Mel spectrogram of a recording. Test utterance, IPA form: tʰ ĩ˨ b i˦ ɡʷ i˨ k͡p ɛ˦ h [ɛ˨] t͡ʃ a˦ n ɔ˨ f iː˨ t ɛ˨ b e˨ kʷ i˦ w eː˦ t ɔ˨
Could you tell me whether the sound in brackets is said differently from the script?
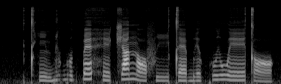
yes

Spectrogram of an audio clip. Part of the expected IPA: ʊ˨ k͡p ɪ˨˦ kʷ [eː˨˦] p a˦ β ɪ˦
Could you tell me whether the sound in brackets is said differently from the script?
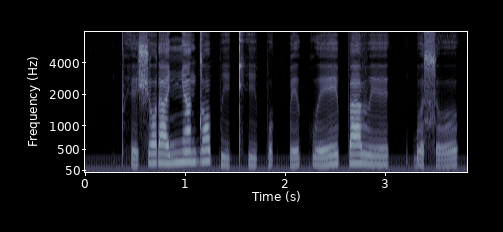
no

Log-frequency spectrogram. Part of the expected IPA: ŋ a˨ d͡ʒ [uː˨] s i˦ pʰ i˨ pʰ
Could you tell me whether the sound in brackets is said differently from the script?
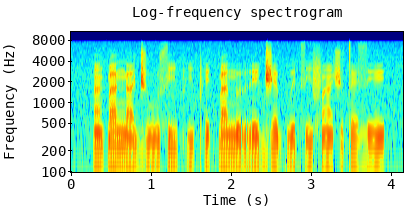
no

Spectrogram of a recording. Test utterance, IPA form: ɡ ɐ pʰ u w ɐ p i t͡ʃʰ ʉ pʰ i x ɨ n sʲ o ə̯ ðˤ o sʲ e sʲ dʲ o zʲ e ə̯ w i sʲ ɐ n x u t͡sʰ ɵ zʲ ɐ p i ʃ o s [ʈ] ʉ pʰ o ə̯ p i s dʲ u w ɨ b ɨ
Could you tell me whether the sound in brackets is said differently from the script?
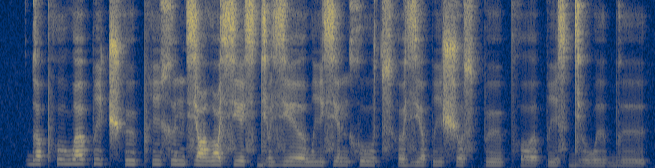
yes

